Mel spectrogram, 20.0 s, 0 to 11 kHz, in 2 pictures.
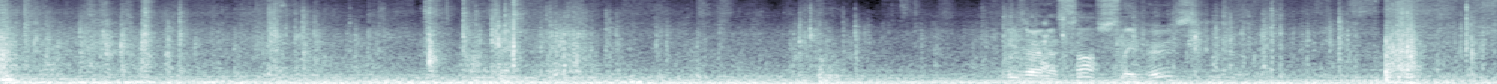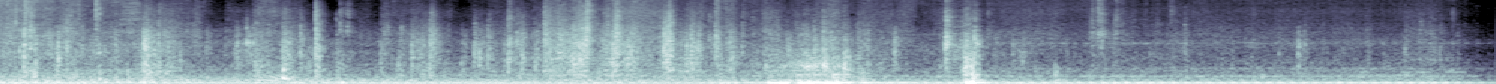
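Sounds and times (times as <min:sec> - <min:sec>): knocks and clatters: 0:00.0 - 0:19.7
train rumbling: 0:00.0 - 0:19.9.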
